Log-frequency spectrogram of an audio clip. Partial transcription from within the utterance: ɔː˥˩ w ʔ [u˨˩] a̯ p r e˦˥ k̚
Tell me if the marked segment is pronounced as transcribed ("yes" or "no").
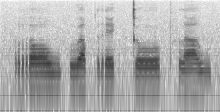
no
